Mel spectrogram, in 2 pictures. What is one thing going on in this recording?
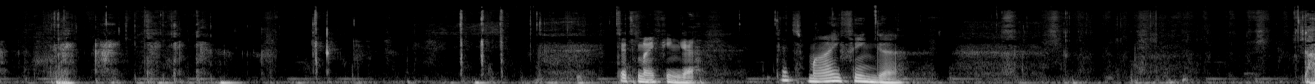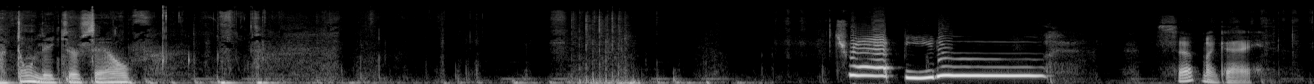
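Fabric rustles as a dog is petted.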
